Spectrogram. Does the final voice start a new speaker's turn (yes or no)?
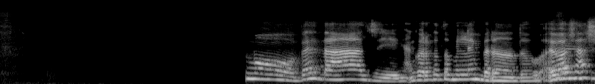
no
